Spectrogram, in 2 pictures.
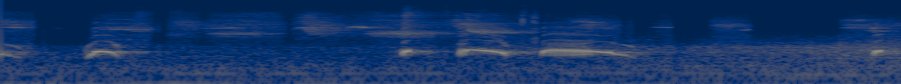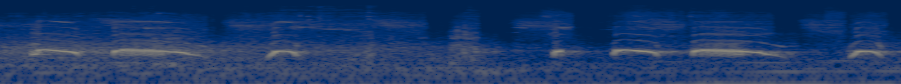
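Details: A young dove practising its call gives clusters of two or three brief arched coos, repeated roughly every two seconds with quiet gaps, against faint background hiss.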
